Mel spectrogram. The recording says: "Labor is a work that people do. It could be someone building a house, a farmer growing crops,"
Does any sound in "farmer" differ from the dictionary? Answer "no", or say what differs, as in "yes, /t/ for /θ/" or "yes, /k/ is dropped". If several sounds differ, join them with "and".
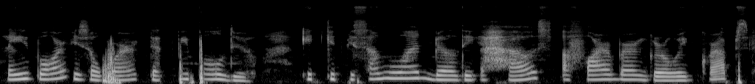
no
